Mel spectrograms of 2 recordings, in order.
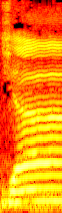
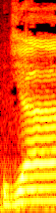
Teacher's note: যেহেতু নুনের উপর তাসদিদ আসছে তাই এখানে আমার গুণ্য করতে হবে, ওয়াজিব গুণ্য।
